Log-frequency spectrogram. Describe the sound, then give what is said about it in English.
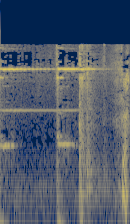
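A desk bell in a lobby dings with a bright, lingering ring, is struck again, then gives a short rattling clatter as though loose metal parts are shaking apart, fairly loud. “Some desk bell. Falls to pieces when you touch it.”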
